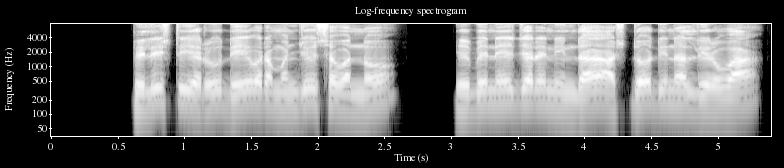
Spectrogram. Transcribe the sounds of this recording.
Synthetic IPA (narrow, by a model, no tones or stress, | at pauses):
pilisʈijɐɾud̪ɛːʋɐɾɐmɐɲd͡ʒuːsɐʋɐnːu | ebeneːd͡ʒɐɾɐnind̪ɐɐʂɖoːd̪inɐlːiɾuʋɐ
